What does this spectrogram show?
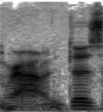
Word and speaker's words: Rawanduz: We'll be visiting Rawanduz at some point too. Did I pronounce that correctly? Yeah, Rawanduz Canyon.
